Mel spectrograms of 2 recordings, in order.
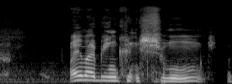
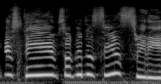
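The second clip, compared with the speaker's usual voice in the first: much higher, sing-song hello; high sweet greeting; 13 semitones higher than usual. Real, not acted. Greeting Steve in chat, high and sweet. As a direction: squeal a happy hello.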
